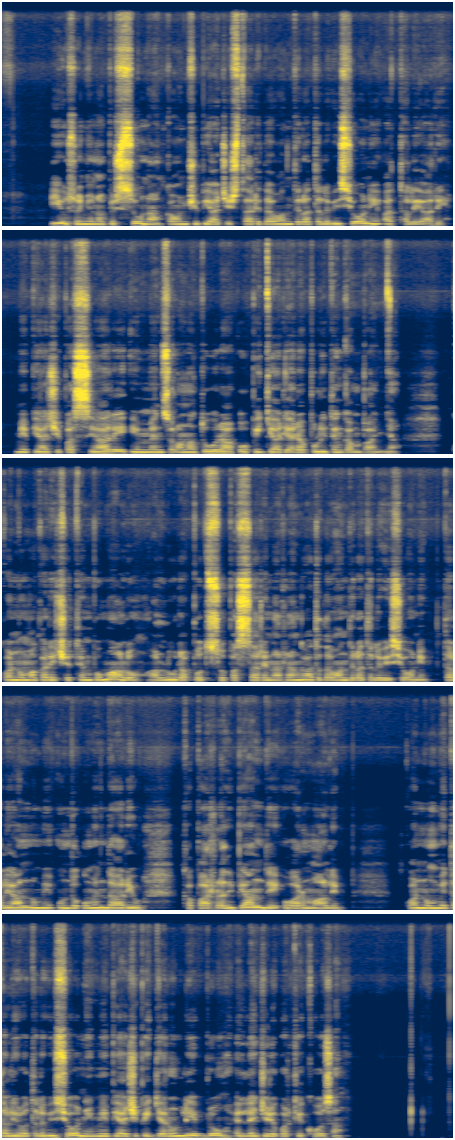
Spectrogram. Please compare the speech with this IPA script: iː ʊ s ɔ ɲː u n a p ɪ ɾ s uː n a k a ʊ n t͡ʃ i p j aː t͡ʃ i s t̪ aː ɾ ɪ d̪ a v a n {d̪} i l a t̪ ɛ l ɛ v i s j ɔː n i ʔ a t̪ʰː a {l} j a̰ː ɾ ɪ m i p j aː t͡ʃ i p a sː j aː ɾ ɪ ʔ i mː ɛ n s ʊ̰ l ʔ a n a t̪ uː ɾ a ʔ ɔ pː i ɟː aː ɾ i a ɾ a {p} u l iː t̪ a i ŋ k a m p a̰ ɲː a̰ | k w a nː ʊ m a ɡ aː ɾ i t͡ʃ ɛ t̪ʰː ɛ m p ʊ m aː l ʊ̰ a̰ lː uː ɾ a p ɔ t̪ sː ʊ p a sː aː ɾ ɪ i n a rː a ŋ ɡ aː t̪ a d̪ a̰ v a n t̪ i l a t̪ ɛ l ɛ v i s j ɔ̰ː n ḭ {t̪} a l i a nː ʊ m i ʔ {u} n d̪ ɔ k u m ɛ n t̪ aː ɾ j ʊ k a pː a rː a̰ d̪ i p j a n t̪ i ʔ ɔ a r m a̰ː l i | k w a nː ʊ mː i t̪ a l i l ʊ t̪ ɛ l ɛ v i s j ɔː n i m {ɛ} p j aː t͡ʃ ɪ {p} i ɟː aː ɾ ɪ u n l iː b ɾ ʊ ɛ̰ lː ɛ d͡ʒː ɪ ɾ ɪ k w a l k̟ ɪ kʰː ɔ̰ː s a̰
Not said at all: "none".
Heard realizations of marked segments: t̪, l, p, t̪, u, i, p

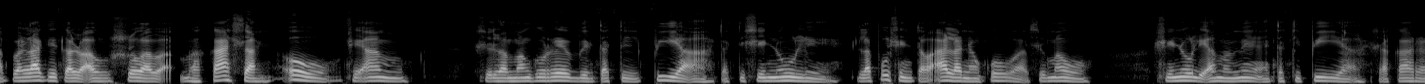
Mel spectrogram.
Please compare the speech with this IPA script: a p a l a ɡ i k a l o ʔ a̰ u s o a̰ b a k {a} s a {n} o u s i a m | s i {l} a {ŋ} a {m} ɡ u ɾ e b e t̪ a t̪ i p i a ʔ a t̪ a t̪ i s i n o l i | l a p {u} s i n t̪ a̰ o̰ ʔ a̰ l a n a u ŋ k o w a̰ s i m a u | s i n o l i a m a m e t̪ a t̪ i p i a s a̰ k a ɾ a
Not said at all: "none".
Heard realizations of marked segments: a, n, l, m, ŋ, u

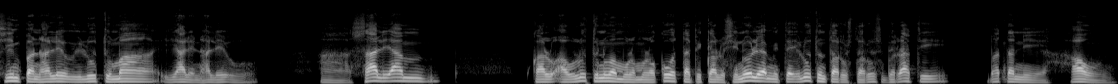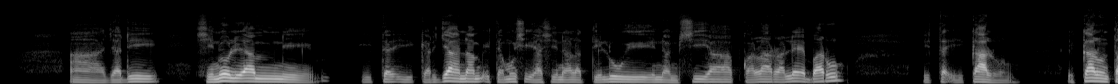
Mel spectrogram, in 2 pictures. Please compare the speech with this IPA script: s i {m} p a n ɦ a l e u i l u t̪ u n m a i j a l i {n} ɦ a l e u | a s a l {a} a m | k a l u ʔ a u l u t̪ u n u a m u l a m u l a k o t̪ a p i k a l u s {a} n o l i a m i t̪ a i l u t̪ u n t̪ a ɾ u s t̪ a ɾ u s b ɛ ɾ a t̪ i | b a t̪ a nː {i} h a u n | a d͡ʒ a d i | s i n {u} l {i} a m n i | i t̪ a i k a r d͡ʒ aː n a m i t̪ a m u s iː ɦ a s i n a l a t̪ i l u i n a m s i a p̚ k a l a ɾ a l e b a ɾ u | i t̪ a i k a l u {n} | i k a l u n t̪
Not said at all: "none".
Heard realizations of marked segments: m, n, i, i, i, o, i, n

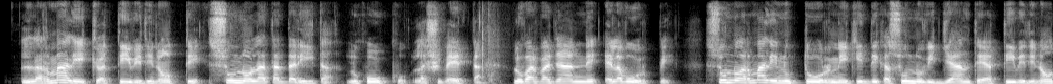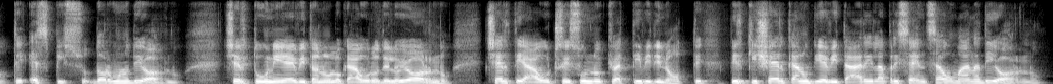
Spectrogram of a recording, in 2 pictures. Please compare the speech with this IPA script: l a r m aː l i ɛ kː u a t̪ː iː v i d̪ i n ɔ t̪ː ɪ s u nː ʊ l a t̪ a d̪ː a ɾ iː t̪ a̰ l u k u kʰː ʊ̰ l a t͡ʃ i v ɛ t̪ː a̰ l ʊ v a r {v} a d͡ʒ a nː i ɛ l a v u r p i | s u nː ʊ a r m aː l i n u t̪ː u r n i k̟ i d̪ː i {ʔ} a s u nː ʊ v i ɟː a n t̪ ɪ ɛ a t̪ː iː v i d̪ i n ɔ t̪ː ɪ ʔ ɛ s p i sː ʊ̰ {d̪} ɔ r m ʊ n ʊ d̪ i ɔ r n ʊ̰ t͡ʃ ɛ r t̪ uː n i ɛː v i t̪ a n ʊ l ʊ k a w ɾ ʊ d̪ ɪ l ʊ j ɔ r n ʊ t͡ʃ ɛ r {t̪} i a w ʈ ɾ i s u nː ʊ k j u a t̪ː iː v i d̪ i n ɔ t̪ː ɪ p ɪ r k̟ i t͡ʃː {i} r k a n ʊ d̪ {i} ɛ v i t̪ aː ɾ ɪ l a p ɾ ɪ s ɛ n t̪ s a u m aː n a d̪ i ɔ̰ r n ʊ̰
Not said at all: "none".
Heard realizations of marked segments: v, k, d̪, t̪, ɛ, i

